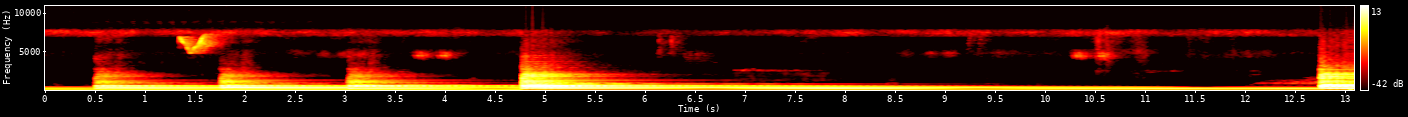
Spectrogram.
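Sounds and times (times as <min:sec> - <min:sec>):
temple bell ringing: 0:00.0 - 0:13.0
steady low tone: 0:05.5 - 0:13.0.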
